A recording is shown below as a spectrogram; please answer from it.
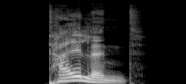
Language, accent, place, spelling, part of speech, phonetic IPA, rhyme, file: German, Germany, Berlin, teilend, verb, [ˈtaɪ̯lənt], -aɪ̯lənt, De-teilend.ogg
- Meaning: present participle of teilen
